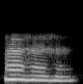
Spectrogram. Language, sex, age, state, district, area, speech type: Bengali, female, 45-60, West Bengal, Bankura, urban, conversation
